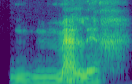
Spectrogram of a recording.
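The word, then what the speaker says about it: מלך: Esta consoante com esse pontinho, ele vai ter um som, digamos assim, mais arrastado, gutural. Vai ser próximo ao CH em alemão, de modo que eu vou pronunciar.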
